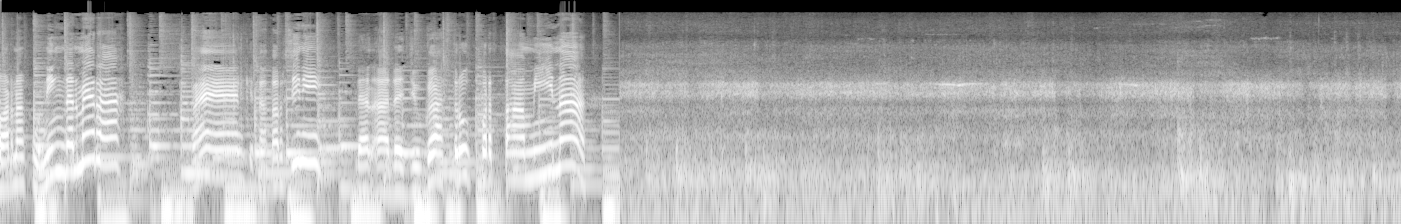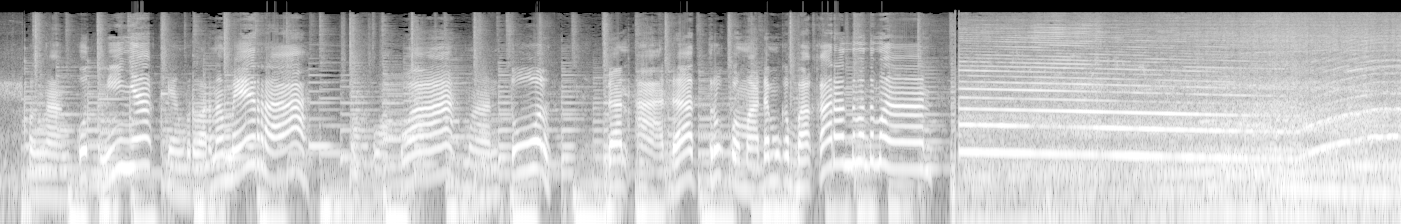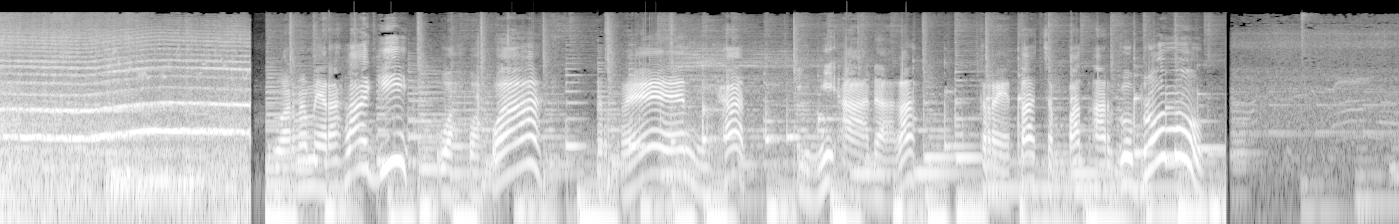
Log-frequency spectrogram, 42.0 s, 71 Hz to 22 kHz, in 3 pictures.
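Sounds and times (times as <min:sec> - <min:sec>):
fire truck siren wailing: 0:23.5 - 0:30.6, 0:40.3 - 0:42.0.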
